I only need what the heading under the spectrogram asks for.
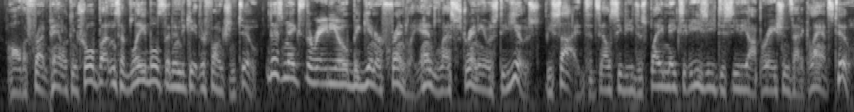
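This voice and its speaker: A man reading a scripted product review in a measured, explanatory way, as a narrator. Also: mid-range voice, creaky, husky, dry recording.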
